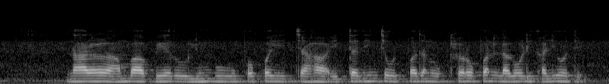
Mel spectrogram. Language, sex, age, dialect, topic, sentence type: Marathi, male, 25-30, Standard Marathi, agriculture, statement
